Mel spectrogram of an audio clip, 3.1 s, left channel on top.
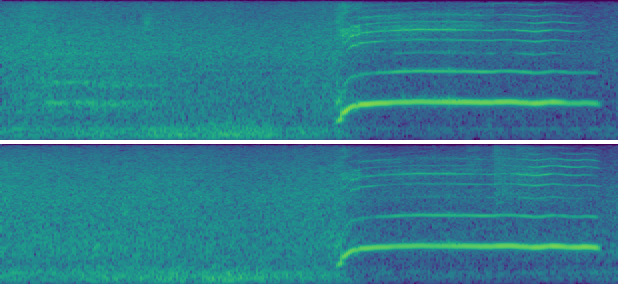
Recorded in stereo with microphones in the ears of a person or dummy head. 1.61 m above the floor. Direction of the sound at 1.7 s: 20° left (ahead or behind).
